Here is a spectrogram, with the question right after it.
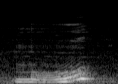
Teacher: a high class initial consonant with that o which is a live syllable gives us a rising tone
